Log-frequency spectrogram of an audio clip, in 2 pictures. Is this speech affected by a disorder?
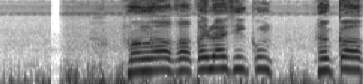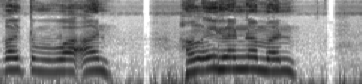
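Yes: cerebral palsy; affects hands, cannot write.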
